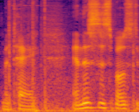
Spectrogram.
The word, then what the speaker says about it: Mate: It's called Brisk Mate, spelled M-A-T-E, so it looks like Brisk Mate, like maybe it came from Australia, but apparently it's pronounced Mahtay.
